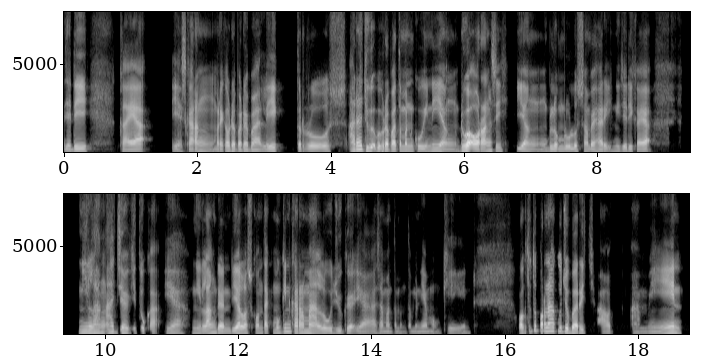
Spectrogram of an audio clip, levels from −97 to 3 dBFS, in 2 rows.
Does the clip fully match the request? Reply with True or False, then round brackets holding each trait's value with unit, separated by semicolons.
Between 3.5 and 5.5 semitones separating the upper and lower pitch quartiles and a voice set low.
True (3.9 semitones; 130 Hz)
